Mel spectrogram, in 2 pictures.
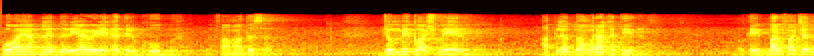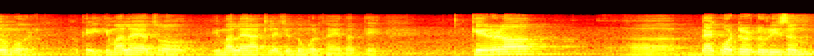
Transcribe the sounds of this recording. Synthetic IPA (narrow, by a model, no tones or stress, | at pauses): ɡoãjapljad̪əɾjaʋeɭekʰat̪iːɾkʰuːbfamat̪əsə | d͡ʑomːiːkaʂmiːɾ | apljad̪ɔ̃ŋɡɾakʰat̪iːɾ | okebaɾfat͡ɕad̪oŋɡoɾ | okeɦimaləjat͡sɔɦimaləjãat̪ljat͡ɕed̪õŋɡəɾt̪ʰəjet̪at̪ːe | keɾɭa | bɛkʋɔʈəɾʈuɾid͡zəm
